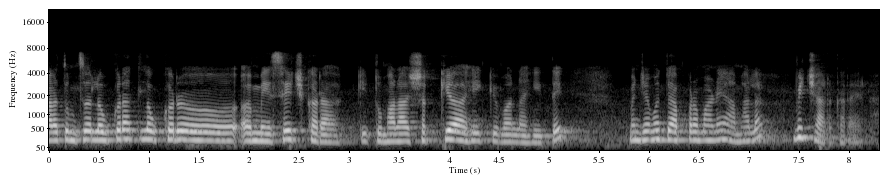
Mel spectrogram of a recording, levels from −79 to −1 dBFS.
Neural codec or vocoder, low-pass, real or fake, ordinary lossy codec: none; 7.2 kHz; real; none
